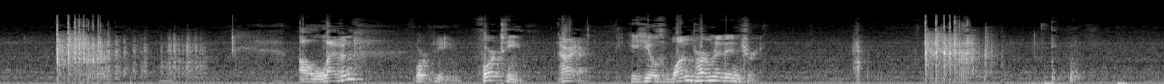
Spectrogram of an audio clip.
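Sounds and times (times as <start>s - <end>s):
penny dropping during a tabletop dice game: 0.6s - 2.1s, 9.2s - 10.1s
speech: 3.0s - 7.7s.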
